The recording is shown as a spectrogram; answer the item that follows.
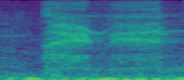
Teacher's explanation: It's just pronounced iron. The R here is silent.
